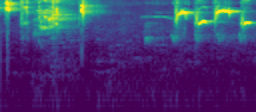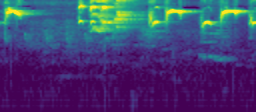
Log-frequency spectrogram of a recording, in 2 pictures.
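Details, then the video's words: Cucak jenggot-flavoured master song of an olive-backed sunbird, used to train cage birds: a twittering burst, then clear whistled notes that alternate between two high pitches in quick repeated pairs. "KONIN MASTERAN ,Rasa Cicak Jenggot"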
